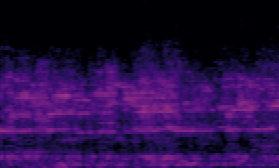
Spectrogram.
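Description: Faint steady background noise with a few thin high-pitched tones: machinery running in the background.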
